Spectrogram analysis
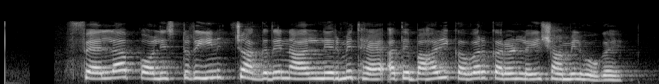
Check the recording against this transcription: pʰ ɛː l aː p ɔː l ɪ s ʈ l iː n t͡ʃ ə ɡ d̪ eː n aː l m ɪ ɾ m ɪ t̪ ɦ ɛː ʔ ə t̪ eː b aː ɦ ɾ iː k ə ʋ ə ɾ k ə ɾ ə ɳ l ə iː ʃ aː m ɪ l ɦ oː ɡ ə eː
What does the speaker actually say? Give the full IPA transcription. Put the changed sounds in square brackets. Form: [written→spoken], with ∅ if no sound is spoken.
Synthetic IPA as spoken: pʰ ɛː l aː p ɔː l ɪ s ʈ [l→ɾ] iː n t͡ʃ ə ɡ d̪ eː n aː l [m→n] ɪ ɾ m ɪ t̪ ɦ ɛː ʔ ə t̪ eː b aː ɦ ɾ iː k ə ʋ ə ɾ k ə ɾ ə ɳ l ə iː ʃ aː m ɪ l ɦ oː ɡ ə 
